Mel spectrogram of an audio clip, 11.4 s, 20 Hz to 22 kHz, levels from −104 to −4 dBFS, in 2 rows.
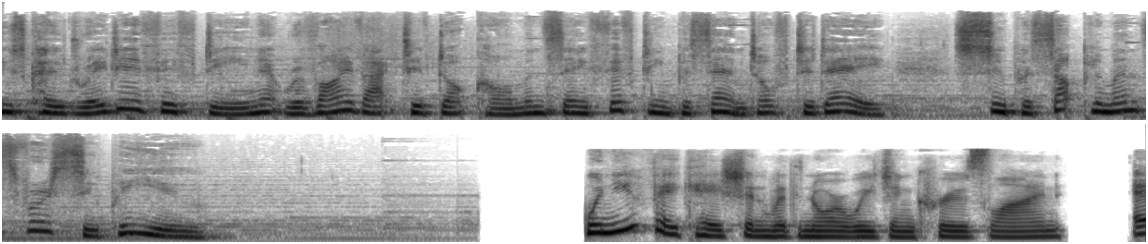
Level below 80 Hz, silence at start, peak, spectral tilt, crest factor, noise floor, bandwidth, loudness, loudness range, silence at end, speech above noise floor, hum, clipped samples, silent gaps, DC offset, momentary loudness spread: -52 dBFS; 0 s; 0 dBFS; -5.5 dB/octave; 16 dB; -47 dBFS; 16.5 kHz; -16 LUFS; 2 LU; 0 s; 31 dB; none; under 0.1%; 8.11-8.63 s, 11.05-11.34 s; under 0.1%; 6 LU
